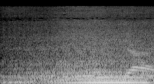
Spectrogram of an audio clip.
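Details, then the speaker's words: Honda Beat scooter after replacing a dirty, faulty fuel pump and clogged fuel filter that caused misfiring and delayed throttle response; engine revs cleanly and smoothly with no stumble or hesitation; throttle responsive again, problem solved; smooth revving. "dire-diretso na siya Okay so yun so solve na yung problema nitong Honda beat na to"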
